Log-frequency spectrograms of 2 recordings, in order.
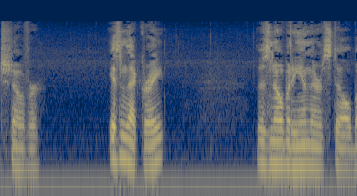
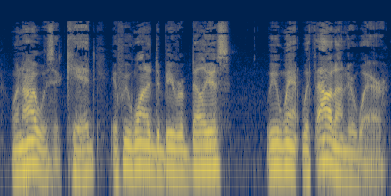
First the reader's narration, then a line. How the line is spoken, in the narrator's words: he grumbled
